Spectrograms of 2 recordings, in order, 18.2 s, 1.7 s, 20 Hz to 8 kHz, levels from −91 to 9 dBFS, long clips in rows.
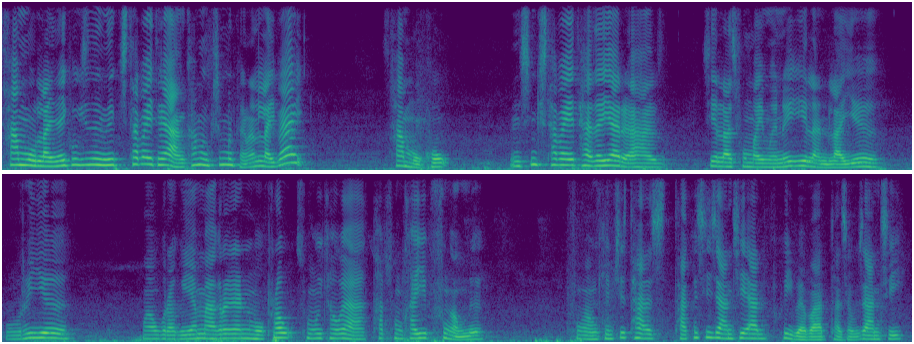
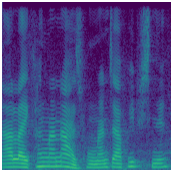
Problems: none marked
